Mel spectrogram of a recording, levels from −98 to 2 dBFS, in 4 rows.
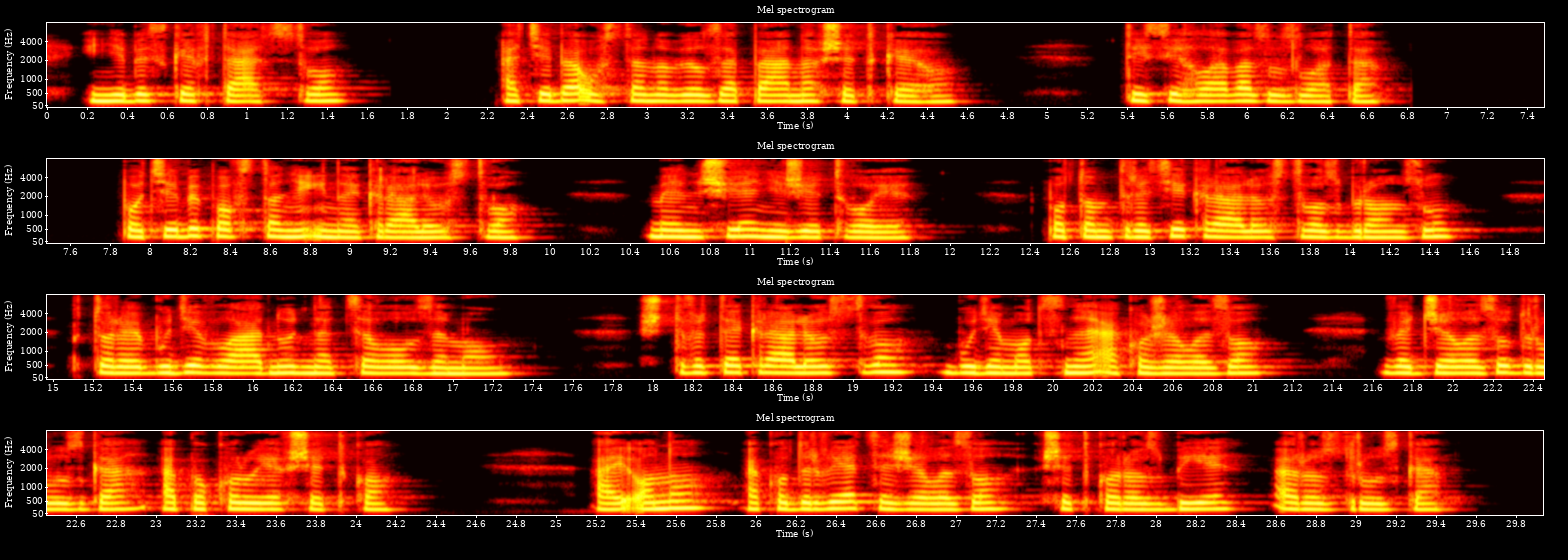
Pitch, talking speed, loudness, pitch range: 225 Hz, 110 wpm, -16 LUFS, 215-235 Hz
